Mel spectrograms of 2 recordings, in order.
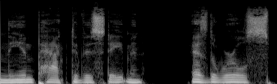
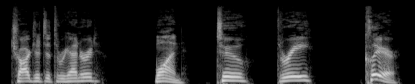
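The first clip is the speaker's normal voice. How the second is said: loud, higher counted command; doctor shocking the patient, loud; doctor's count; 6 semitones higher, 6 dB louder than usual. A narrator's reading. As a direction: count down and call clear. Doctor defibrillating.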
